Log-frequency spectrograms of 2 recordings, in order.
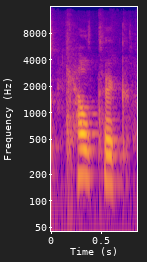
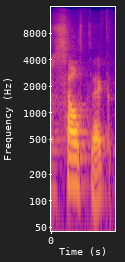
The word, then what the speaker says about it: Celtic: is from Ireland so we can say this word as Celtic or Celtic both pronunciation coming from Scotland or Ireland and then if I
